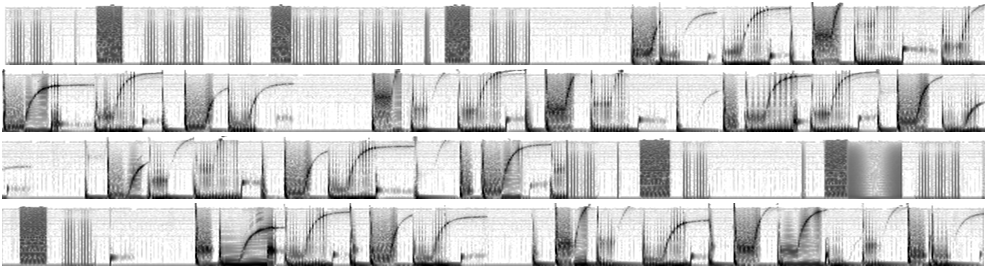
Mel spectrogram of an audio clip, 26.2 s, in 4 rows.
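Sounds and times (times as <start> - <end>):
funk music: 4.2 - 8.3, 9.0 - 16.9, 21.0 - 26.2.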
